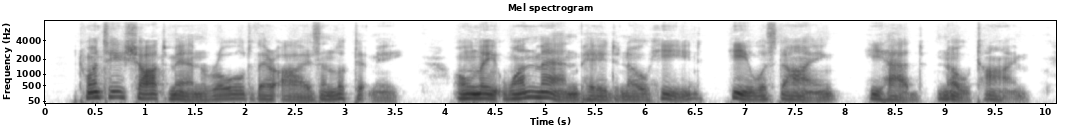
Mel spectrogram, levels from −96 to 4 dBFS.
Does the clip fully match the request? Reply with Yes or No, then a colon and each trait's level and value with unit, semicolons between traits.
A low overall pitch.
Yes: very low, 90 Hz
